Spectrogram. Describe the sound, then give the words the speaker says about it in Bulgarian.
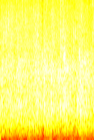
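An audience applauds during a sermon, a dense, steady wash of many hands clapping that holds at an even level for the whole moment, with no voices standing out above it. “Ако ръкопляскаш, ръкопляскайте, че наистина вярваш.”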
